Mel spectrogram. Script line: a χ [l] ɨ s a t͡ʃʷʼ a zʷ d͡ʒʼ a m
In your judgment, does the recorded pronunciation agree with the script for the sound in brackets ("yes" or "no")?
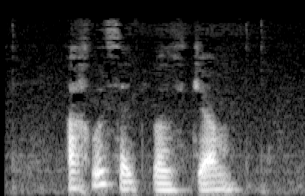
yes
